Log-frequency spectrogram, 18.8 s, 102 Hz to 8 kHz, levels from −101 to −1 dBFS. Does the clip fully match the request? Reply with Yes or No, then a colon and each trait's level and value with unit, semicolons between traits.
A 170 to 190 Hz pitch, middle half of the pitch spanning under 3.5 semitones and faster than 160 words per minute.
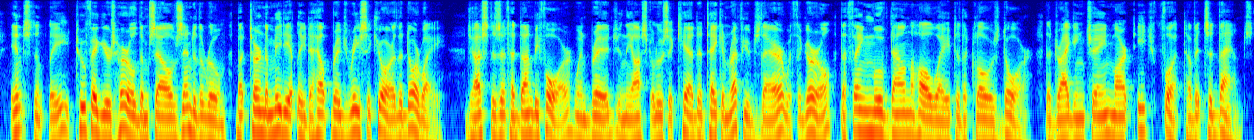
No: low, 110 Hz; average, 2.8 semitones; average, 175 wpm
